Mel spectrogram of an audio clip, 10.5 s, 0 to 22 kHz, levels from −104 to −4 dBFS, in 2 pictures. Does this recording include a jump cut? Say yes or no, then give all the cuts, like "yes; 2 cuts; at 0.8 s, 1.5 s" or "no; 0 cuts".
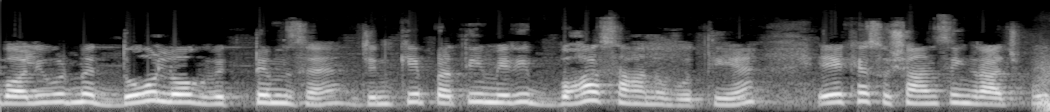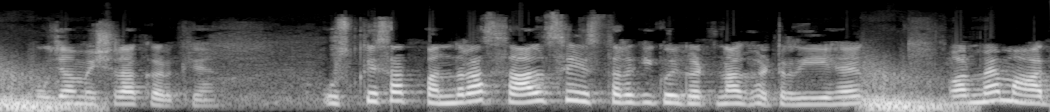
yes; 2 cuts; at 5.4 s, 9.7 s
